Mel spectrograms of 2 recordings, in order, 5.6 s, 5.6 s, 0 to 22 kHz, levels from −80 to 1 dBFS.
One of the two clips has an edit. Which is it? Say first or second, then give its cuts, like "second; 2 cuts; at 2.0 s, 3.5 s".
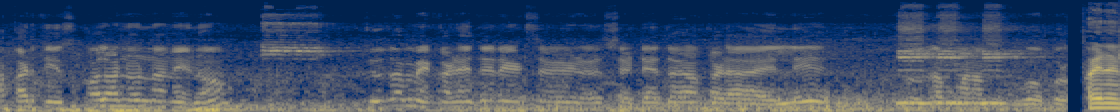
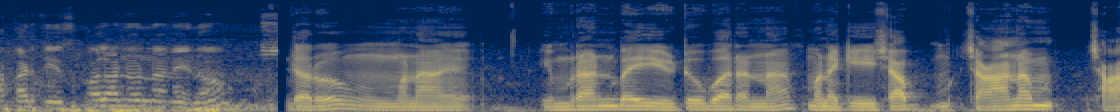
second; 1 cut; at 1.4 s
